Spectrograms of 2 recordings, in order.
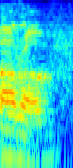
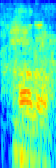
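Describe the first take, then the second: First: The word begins with the throaty ayn sound. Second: The word begins with a breathy h sound. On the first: "ما بيقولوا عرب" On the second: "بيقولوا هرب"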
